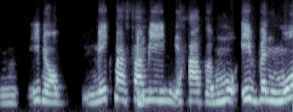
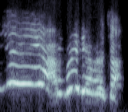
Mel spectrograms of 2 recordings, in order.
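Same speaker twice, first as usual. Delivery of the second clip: higher and louder, bursting with eager yeses; eager excitement; 11 semitones higher, 4 dB louder, much faster than usual. Retold or imitated. Husband eagerly telling his wife he is ready, excited. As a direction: jump at the chance, all keen.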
